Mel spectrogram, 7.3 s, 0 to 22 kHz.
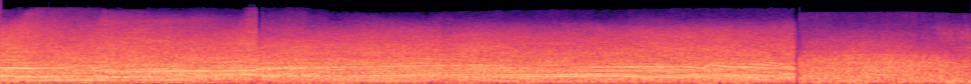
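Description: Racing-game engines drone steadily with shifting revs, including a 1996 Mitsubishi among the field. A dense, continuous roar holds throughout, with a brief dip near the end.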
